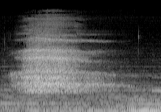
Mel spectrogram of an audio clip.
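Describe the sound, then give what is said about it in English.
A deep breath drawn in and let go as a long, sighing exhale during a guided meditation breathing exercise: one broad, airy rush that swells and then eases off, with no talking. “Let's do that two more times. Big breath in. And release.”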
